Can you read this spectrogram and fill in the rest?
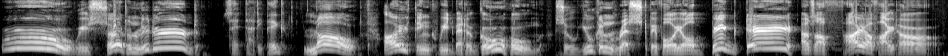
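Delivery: jolly dad, slow and fond; Daddy Pig voice. A narrator's reading. Daddy Pig telling Peppa to rest, fond dad voice. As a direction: settle her down kindly.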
